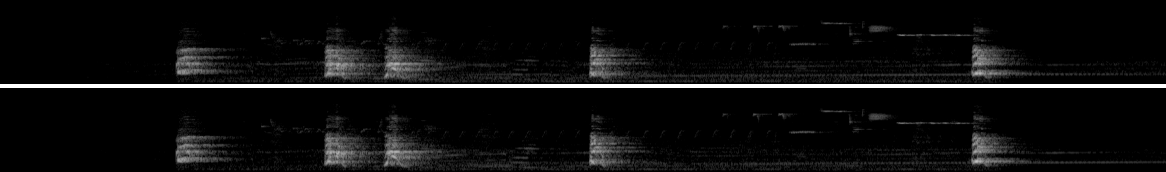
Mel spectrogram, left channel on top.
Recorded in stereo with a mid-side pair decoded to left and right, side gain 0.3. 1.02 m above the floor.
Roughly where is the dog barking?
Ahead right.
